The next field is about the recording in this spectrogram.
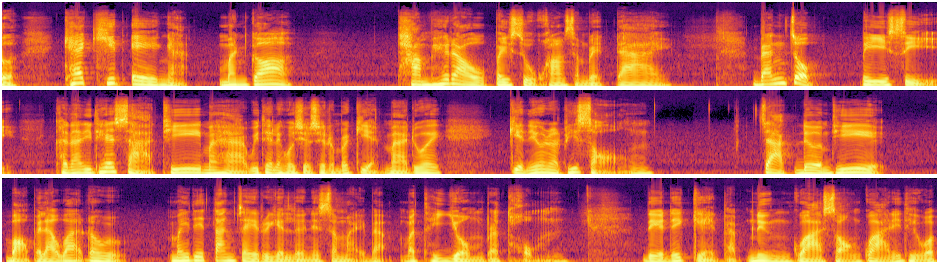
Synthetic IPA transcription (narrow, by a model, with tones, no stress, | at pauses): ʔːkʰɛː˥˩kʰi˦˥t̪̚ʔeː˧ŋʔa̰˨˩ | ma˧nkɔː˥˩ | t̪ʰa˧mɦa˥˩jɾa˧wpa˧jsuː˨˩kʰwaː˧msa˩˦mɾe˨˩t̪̚daː˥˩j | bɛ˦˥ŋt͡ɕo˨˩pː | iː˧sḭː˨˩ | kʰa˧na˦˥ni˦t̪ʰeː˥˩sa̰ː˨˩t̪ʰːiː˥˩ma˧ɦaː˩˦wi˦˥t̪ʰa˧a˧jhu˩˦i˨˩˦sɾpɾa˧ki˨˩ət̪̚maː˧du˥˩əjki˨˩n̚ː˦˥˧t̪ʰiː˥˩sɔ̰ː˩˦ŋ | t͡ɕaː˨˩k̚dɤː˧mt̪ʰiː˥˩ | bɔː˨˩k̚pa˧jlɛː˦˥waː˥˩ɾa˧w | ma˥˩jda˥˩jt̪a˥˩ŋt͡ɕa˧jɾi˧ənlɤː˧jna˧jsa˧ma̰˩˦jbɛ̰ː˨˩p̚wa˦˥t̪ʰːa˧jo˧mpɾa˧t̪ʰo̰˩˦m | ɾi˧ənda˥˩jkeː˨˩t̪̚bɛ̰ː˨˩p̚nɯ˨˩ŋkwaː˨˩sɔː˩˦ŋkwaː˨˩niː˥˩t̪ʰɯː˩˦waː˥˩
